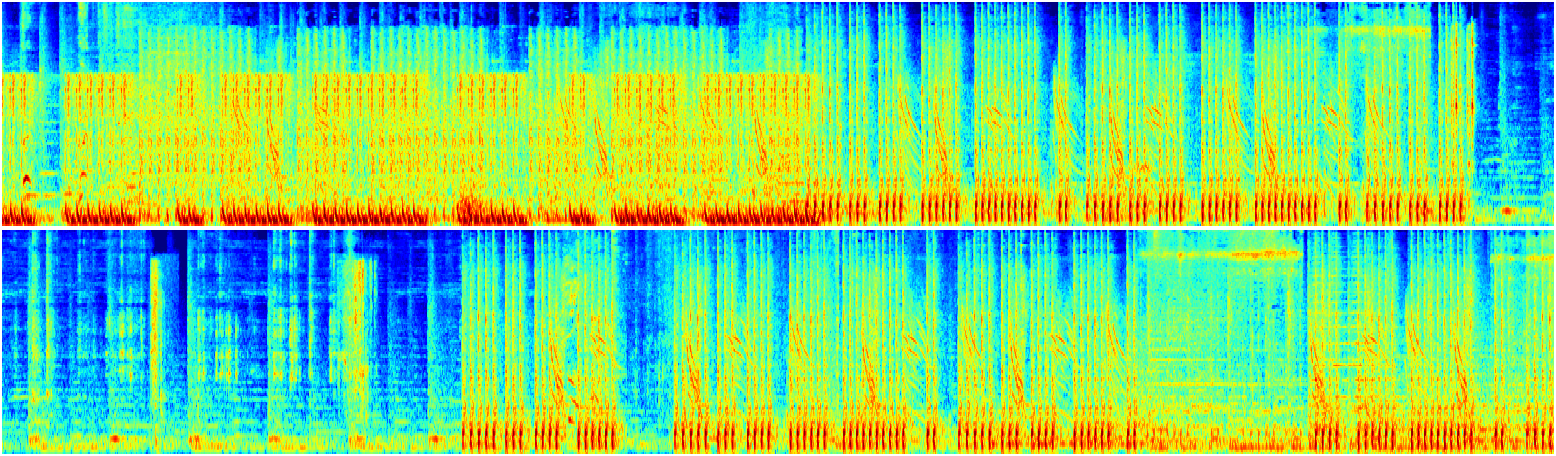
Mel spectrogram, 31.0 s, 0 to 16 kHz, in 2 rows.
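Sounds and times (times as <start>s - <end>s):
background music: 0.0s - 31.0s
automatic gunfire bursts: 0.7s - 14.3s, 22.3s - 31.0s.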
